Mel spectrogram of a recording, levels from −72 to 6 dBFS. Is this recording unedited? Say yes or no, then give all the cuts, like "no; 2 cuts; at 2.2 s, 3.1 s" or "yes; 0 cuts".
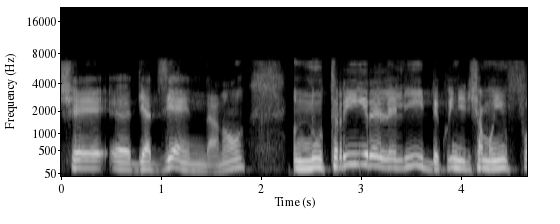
no; 1 cut; at 2.3 s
